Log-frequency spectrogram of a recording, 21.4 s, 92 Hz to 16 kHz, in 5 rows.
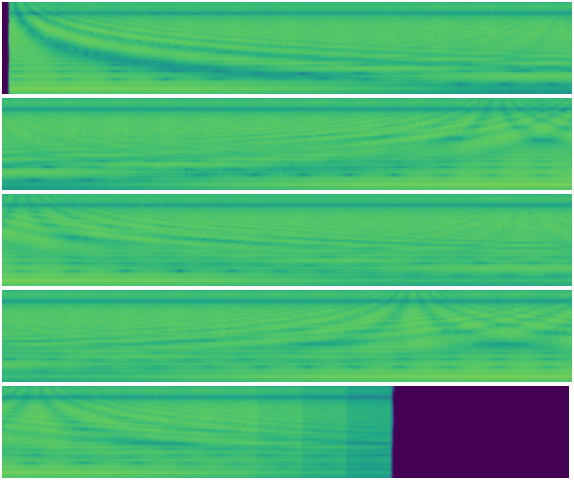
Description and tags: if simple 3saw c4 stereo
Simple 3Saw C4 Note detuned STEREO Sample; created in Milkytracker with the Synthesisfunction in the Sampleeditor, the Instrumentseditor plus one Pattern to execute the C4 Notes. This may be loaded into a Sampler and edited with Envelopes and a Filter etc. to get a complete Sound. Thanks for listening.
c4, mad-science, rough, saw, simple, stereo, waveform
